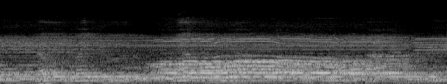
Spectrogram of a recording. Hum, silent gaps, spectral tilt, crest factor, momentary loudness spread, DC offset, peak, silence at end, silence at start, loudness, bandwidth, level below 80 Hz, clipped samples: none; none; -6.5 dB/octave; 14 dB; 6 LU; under 0.1%; -8 dBFS; 0 s; 0 s; -22 LUFS; 9.8 kHz; -54 dBFS; under 0.1%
